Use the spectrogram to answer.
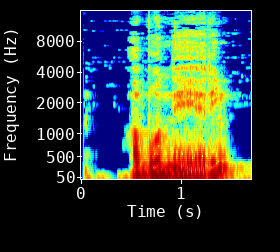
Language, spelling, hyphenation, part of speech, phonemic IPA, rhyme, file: Norwegian Bokmål, abonnering, ab‧on‧ne‧ring, noun, /abʊˈneːrɪŋ/, -ɪŋ, NB - Pronunciation of Norwegian Bokmål «abonnering».ogg
- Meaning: the act of subscribing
